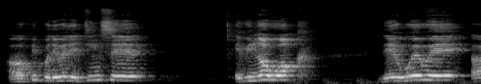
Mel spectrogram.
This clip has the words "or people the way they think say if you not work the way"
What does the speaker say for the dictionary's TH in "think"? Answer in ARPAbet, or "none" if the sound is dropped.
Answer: T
